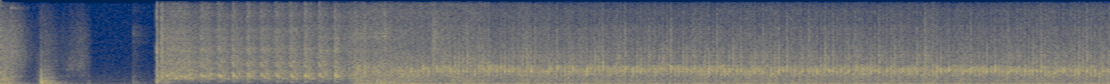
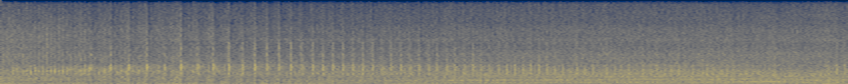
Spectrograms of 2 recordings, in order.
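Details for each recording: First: Nissan GQ Patrol diesel started after battery charging: cranks briefly, fires and settles into a steady, even idle with smooth clatter; the earlier engine or injector knock is gone. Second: Nissan GQ Patrol diesel at idle: hard, rapid, evenly spaced clatter, loudest early then easing, a classic injector knock.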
